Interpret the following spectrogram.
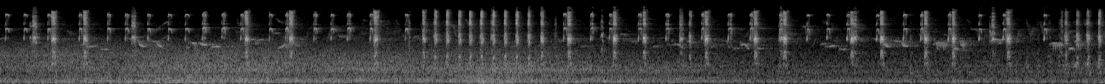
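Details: Two red squirrels quarrelling in a front yard: rapid bursts of dry, sharp chattering pulses, sometimes in fast rattling runs, continuing throughout against a low rumbling background.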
